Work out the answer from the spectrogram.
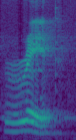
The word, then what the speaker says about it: read: past tense of read and although they are spelled the same boys and girls you have you will say it differently so when we talk about the past tense of read we say red okay now let's see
